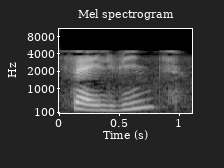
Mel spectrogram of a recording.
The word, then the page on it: d' Seilwind: Bas-Rhin; Herrlisheim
